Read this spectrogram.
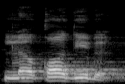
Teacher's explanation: یہاں پر با میں قلقلہ ہو رہا ہے، با میں قلقلہ کریں گے۔ قلقلہ اس طرح سے کریں گے کہ با کی آواز ٹکرائے گی اپنے مخرج سے اور اس کی آواز ڈبل نکلے گی۔ با میں ساکن حرف ہے تو پیچھے والے متحرک حرف دال سے مل کر پڑھا جائے گا، الف کو نہیں پڑھنا ہے۔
